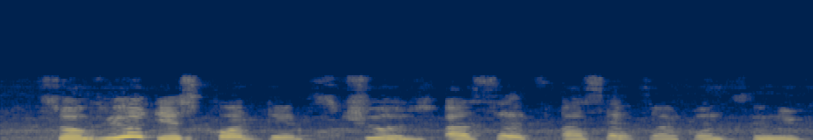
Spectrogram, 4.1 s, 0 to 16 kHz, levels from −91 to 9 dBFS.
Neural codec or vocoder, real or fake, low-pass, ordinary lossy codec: codec, 16 kHz, 8 kbps, FreqCodec, larger model; fake; 7.2 kHz; MP3, 96 kbps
